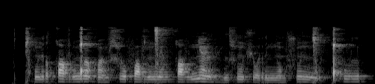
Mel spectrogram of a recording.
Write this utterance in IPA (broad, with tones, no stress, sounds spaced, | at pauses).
ǀʰ ũ˨ r q ɒ˦˨ v ŋ͡ǃ ũ˧ qʷ æ̃˨ v ɕ o˧ f ɒ˧ v ŋ͡ǀ ẽ˧ v q ɒ˧ v ɲ æ̃˦˨ l v i̤˨ l ɕ ũ˧ ʃ o˨ r ɲ õ˨ v sʷ ẽ˦ ŋ͡ǀ ṵ˨ ǃʰ u˦ l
